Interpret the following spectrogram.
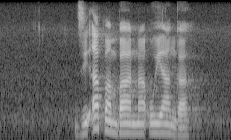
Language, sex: Venda, male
